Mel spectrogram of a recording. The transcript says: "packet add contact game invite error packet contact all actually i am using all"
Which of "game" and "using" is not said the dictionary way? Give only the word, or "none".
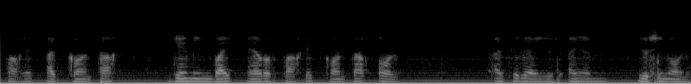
using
